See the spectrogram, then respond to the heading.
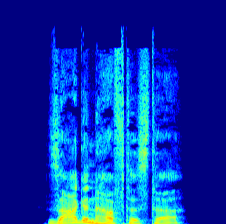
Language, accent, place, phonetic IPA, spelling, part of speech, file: German, Germany, Berlin, [ˈzaːɡn̩haftəstɐ], sagenhaftester, adjective, De-sagenhaftester.ogg
- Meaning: inflection of sagenhaft: 1. strong/mixed nominative masculine singular superlative degree 2. strong genitive/dative feminine singular superlative degree 3. strong genitive plural superlative degree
